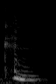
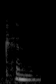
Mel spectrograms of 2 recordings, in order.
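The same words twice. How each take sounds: Both takes have the same delivery.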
